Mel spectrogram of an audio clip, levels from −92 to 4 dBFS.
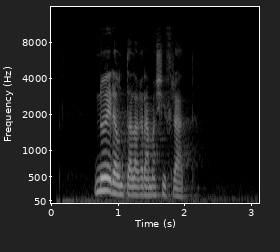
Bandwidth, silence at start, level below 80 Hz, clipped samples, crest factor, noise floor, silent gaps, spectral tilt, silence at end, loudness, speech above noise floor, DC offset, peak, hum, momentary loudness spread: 11 kHz; 0.65 s; -70 dBFS; under 0.1%; 20 dB; -75 dBFS; none; -5 dB/octave; 1.1 s; -38 LUFS; 38 dB; under 0.1%; -22 dBFS; none; 16 LU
